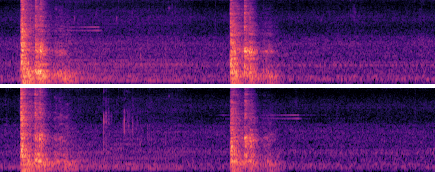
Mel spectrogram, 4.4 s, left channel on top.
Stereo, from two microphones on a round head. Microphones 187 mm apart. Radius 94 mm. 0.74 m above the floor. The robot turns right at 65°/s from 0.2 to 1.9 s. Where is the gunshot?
60° right (ahead or behind), 1.5 m; by 2.8 s 35° left (ahead or behind), 1.5 m.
